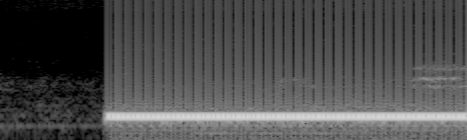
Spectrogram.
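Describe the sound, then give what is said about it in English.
A steady telephone line tone sounds while a call is placed, starting after half a second of silence and holding one unbroken, even pitch to the end. “while we're waiting for Rick to answer or not answer his phone”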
